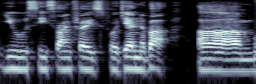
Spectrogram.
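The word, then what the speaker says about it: Genova: Uh that's the English pronunciation of Genaba. Uh which if you're in Italy and you see inside and you're in the uh Luria region, you will see signos for Genaba. um which is the Italian pronunciation but Genoa the football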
